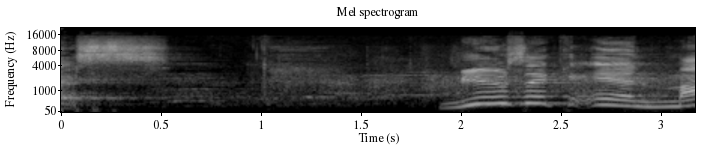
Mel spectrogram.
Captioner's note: applause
